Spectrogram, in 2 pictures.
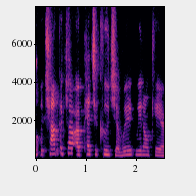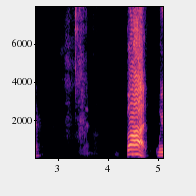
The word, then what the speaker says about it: PechaKucha: tomato um you can call it pechakucha or pecha kucha we don't care but we went through a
